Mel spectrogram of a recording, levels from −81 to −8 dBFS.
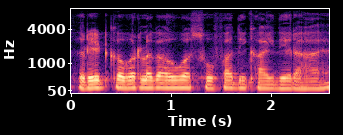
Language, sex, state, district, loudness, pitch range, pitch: Hindi, male, Bihar, West Champaran, -17 LUFS, 100-115 Hz, 110 Hz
